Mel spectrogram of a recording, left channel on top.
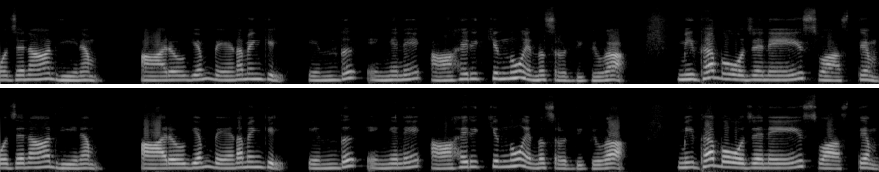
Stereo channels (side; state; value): both; normal; correlation 0.74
